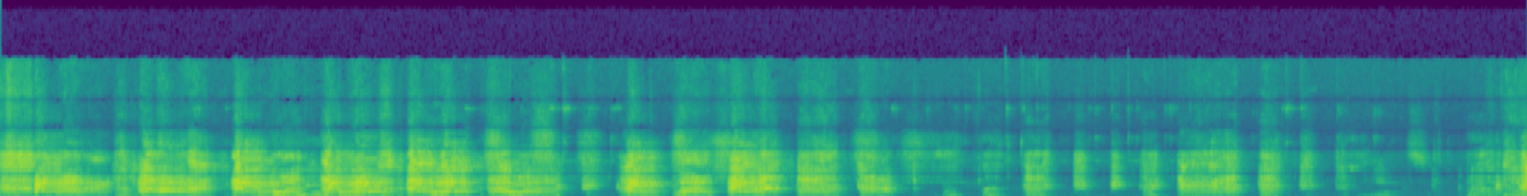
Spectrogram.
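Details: A female English Bull Terrier, excited and having fun, gives loud, rough barks and growly yips in a quick, uneven burst, as she has sounded since she was young.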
